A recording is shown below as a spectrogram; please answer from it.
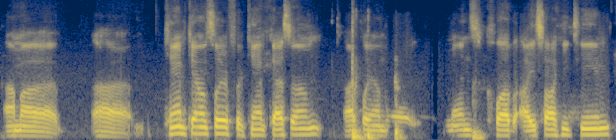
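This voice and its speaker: A man's voice: medium pitch, unhurried, mellow, dry recording, poor audio. A young man from Alberta, Canada introducing himself in a friendly way, rattling off his activities. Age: young adult. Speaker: student ambassador. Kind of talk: casual self-introduction.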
